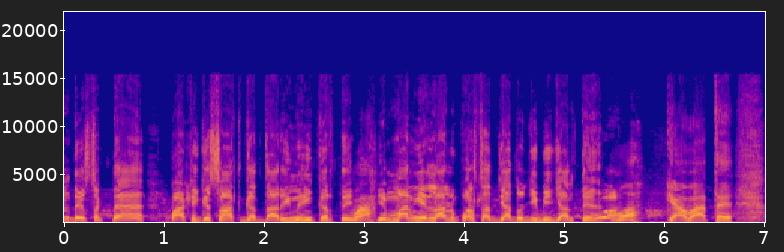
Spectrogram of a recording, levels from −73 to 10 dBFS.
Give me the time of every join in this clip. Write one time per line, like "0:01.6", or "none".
none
